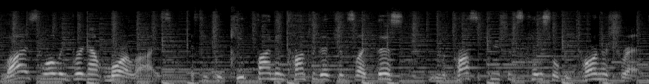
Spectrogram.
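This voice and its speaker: A woman's voice: fairly high pitch, expressive, brisk, over music, lightly acted. A woman voicing a shrewd, encouraging co-counsel, composed and advising, in a fan audio drama.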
